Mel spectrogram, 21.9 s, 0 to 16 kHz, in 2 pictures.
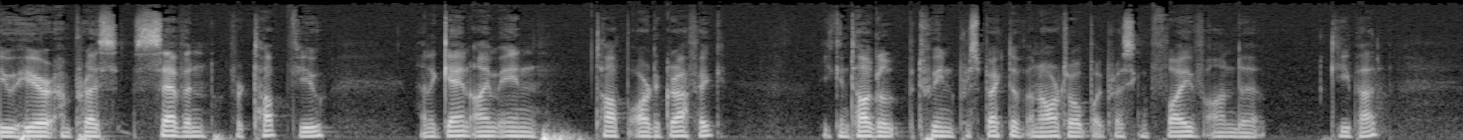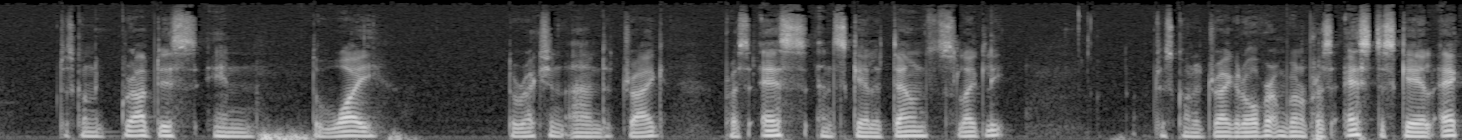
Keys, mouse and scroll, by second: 1.9 KP_7, 8.0 KP_5, 8.5 KP_5, 13.3-15.4 drag, 17.8 s, 19.7-20.7 drag.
